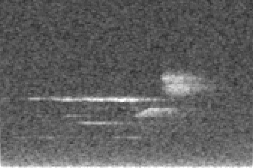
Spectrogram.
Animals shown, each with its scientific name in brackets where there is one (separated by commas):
Hermit Thrush (Catharus guttatus), Black-throated Green Warbler (Setophaga virens)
